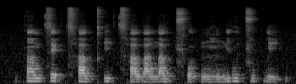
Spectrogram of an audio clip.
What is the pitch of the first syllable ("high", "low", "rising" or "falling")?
high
